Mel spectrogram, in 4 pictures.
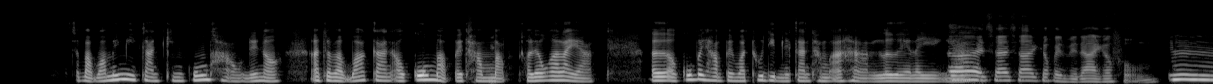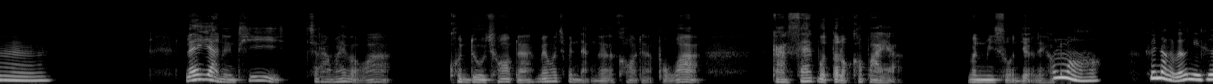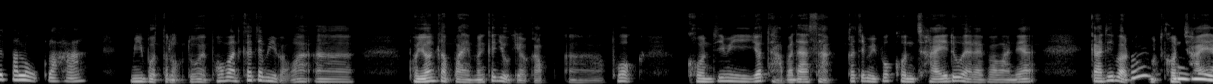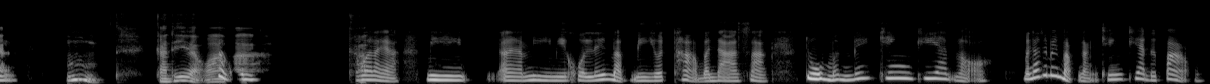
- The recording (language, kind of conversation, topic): Thai, podcast, อะไรคือเหตุผลที่ทำให้ภาพยนตร์ฮิตเรื่องหนึ่งกลายเป็นกระแสในสังคมได้?
- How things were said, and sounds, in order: distorted speech; other noise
